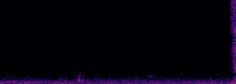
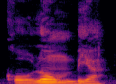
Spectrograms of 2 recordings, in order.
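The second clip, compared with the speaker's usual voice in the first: slow "Colombia" as ko-LOM-bya; syllable emphasis; 3 semitones lower, slower than usual. Shown as a demonstration. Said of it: "Emphasis on the third syllable".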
